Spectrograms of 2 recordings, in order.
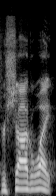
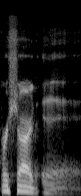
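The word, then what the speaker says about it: Rachaad: Berger says Rashad White, not Brashard.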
